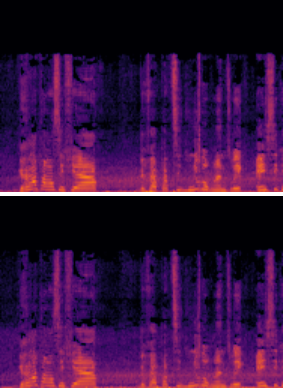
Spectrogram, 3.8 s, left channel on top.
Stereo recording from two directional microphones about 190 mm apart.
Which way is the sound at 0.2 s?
Centre (ahead or behind).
